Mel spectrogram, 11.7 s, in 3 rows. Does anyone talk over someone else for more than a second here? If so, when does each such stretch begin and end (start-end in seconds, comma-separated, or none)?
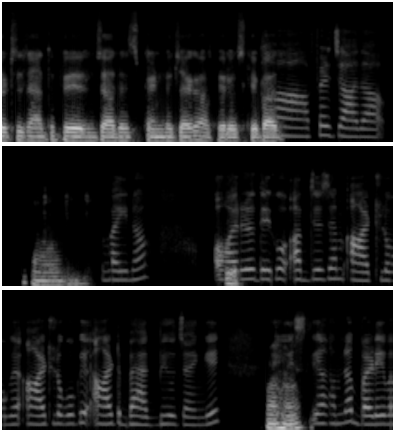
none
